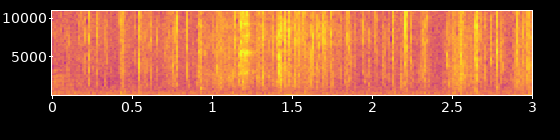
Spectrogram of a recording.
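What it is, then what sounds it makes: Bag full of metal bottle caps. A bag full of metal bottle caps is shaken and crinkled, giving bright, rapid clinking and rustling as the caps knock together inside the crinkly bag. The sound comes in irregular bursts of short, sharp high-frequency clicks.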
